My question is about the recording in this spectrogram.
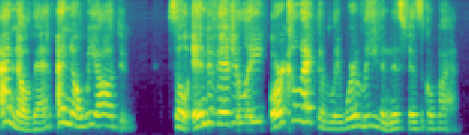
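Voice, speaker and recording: A woman's voice: mid-range voice, sing-song, moderate pace, a little mellow, husky. A woman giving an emotional, fervent sermon over a video call, repeating her exhortations. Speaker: lay preacher.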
